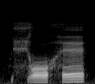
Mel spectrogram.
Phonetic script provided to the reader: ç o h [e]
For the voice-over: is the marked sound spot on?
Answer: yes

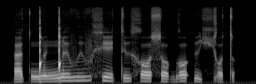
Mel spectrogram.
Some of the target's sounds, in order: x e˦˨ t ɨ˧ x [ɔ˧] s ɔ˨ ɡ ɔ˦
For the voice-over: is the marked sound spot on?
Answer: yes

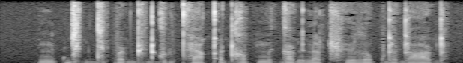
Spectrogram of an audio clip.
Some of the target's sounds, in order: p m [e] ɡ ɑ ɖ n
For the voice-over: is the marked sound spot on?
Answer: yes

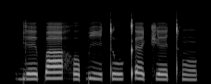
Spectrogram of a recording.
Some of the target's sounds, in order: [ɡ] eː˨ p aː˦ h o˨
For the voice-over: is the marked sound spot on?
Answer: yes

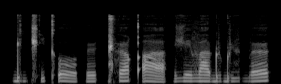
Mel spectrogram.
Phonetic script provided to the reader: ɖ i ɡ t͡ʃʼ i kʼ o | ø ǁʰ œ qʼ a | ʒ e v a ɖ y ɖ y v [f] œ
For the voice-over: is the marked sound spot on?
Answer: no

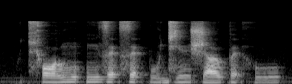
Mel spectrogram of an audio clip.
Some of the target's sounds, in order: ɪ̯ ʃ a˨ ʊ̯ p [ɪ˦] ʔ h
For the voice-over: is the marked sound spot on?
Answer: no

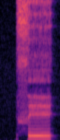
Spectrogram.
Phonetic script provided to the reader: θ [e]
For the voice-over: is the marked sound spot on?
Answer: yes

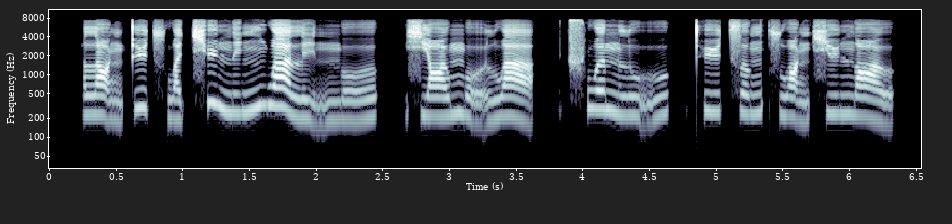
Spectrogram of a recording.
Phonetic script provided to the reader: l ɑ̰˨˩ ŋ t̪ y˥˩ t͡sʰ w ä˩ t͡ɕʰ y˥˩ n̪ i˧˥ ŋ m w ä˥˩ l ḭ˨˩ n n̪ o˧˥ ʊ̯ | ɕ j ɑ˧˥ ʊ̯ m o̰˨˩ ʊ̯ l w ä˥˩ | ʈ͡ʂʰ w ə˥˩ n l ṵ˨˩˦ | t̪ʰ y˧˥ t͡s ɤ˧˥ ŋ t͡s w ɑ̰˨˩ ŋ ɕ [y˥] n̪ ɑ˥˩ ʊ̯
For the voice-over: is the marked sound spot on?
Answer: yes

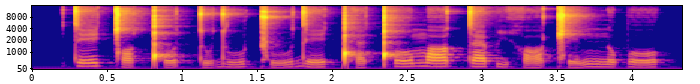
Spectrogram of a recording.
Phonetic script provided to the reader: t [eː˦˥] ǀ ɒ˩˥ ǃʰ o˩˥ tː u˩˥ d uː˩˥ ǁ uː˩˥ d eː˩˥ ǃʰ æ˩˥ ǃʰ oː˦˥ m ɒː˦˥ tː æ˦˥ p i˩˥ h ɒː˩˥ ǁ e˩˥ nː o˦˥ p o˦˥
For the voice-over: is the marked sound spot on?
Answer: yes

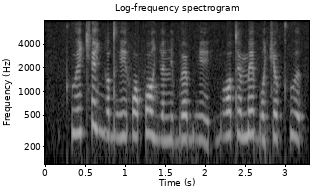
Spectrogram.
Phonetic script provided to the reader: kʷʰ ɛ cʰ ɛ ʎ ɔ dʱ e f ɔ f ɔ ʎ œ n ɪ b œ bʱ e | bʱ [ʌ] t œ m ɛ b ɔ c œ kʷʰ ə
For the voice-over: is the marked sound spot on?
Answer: no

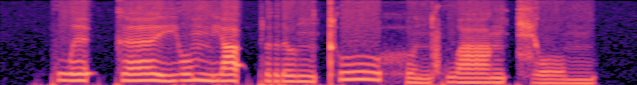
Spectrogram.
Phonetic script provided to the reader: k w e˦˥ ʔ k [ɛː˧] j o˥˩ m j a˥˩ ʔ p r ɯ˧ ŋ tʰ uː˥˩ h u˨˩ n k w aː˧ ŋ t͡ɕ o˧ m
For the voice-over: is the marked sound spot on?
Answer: no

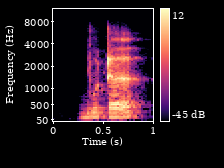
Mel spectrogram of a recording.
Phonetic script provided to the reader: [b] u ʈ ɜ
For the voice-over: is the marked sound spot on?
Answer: yes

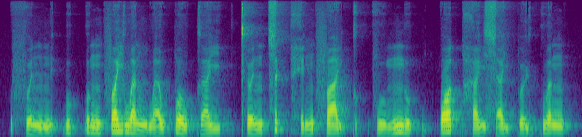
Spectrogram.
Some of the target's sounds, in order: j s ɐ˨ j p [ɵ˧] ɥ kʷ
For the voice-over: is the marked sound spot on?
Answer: no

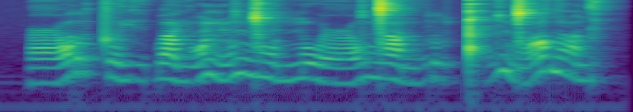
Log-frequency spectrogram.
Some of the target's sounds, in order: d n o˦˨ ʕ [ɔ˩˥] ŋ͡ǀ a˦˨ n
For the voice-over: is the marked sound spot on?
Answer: yes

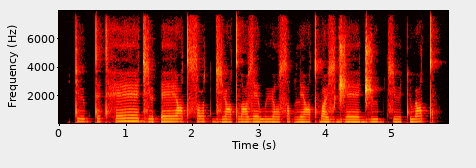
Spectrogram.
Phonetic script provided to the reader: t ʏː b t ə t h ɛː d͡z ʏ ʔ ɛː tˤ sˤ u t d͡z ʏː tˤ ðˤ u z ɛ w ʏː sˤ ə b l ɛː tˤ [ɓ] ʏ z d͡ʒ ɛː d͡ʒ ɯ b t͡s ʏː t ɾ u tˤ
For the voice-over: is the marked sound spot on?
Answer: yes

